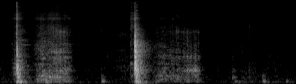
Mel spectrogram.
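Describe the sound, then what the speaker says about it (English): A knife cuts a tomato on a wooden board for butter chicken. Two firm chops each crunch into a short rasp as the blade slides through, followed by faint taps, with no talking. "you're gonna cut your tomato"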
